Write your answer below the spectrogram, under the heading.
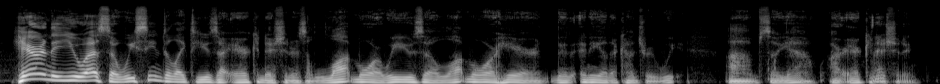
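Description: The tone is dark and mellow. Intonation is lively, at a moderate pace. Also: man, fairly low pitch for a man. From Maine. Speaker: podcast host. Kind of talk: casual, profane banter.

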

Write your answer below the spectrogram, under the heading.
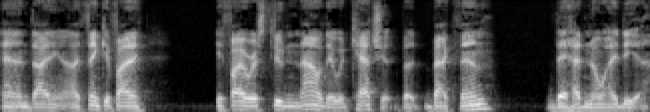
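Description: A man with an American accent and an unremarkable speaking voice, fairly low in pitch, at a moderate pace, with ordinary pitch variation over a quiet background. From United States. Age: 50s. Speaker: author and TV producer. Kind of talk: interview.

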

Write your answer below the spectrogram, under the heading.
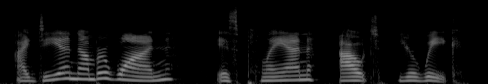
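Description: The voice is an ordinary speaking voice. It is heard on a very clean recording with a silent background. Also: woman. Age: 40s. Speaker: business coach and podcast host. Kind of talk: solo podcast monologue. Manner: warm, encouraging.

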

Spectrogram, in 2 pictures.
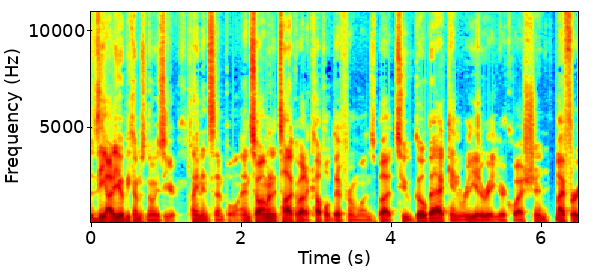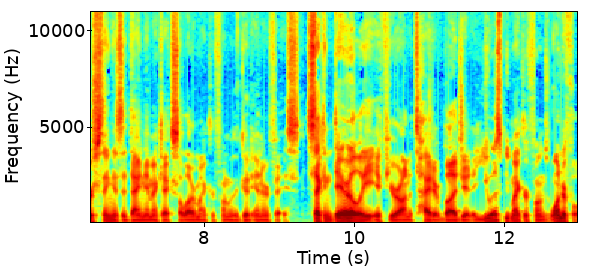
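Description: With a Midwestern American accent, a man speaks at a very fast pace with a very deep, low pitch, ordinary pitch variation and hardly any pauses. The recording is very clean with a silent background, and the sound is dry and close with no echo. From US Midwest. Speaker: microphone company representative. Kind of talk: interview.

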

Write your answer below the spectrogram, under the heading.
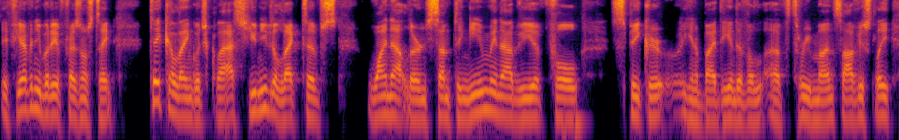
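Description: Against a quiet background, a man speaks in an unremarkable speaking voice at a medium pitch. His intonation is fairly even, and the sound is dry and close with no echo. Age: 60s. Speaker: university institute director and publisher. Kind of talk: casual interview.

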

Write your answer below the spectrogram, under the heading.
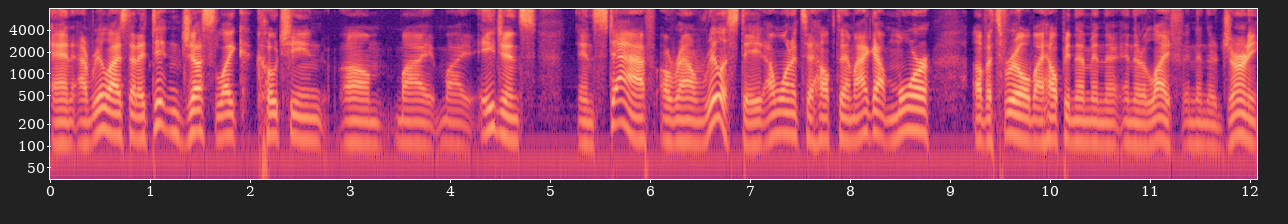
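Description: A man with an American accent speaks at a moderate pace in an ordinary speaking voice, medium in pitch with ordinary pitch variation, in a very clean recording with a silent background. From Delaware, US. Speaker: life coach and school co-founder. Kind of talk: interview.

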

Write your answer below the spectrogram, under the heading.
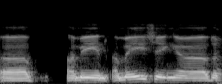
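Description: With fairly even intonation, a man speaks in a plain, everyday voice. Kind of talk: prayer and casual chat. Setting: video call.

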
